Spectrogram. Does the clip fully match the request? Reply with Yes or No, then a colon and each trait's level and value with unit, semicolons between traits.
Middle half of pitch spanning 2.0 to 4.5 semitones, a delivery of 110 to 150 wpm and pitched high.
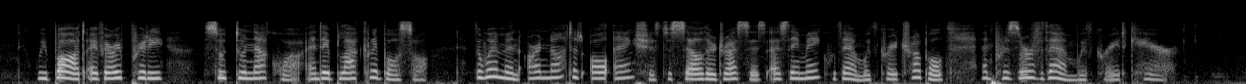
No: average, 3.3 semitones; average, 165 wpm; very high, 275 Hz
